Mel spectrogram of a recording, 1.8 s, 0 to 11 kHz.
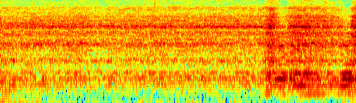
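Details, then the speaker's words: Mid-1960s Hacker Sovereign British portable radio on PP3 batteries: steady, even hiss with no station on long wave while medium wave and FM work; long wave reception dead. "It's just a long wave. I still don't seem to be able to get any station there."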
